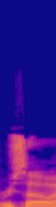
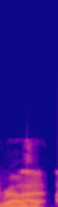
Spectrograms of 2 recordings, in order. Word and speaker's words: Rousey: I enjoyed your comment going all, Rhonda, is it Rousseau? I never pronounce her name right. I hear it. Rousey. Is it Rousey? – I don't know if I've ever heard it. – Rhonda, I think it's Rousey. Ronda Rousey.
